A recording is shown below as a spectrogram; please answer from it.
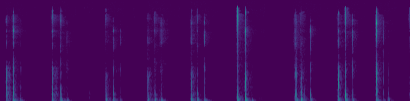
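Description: Long red nails tap on the faces of small, solid, round plastic game gem tokens lying on a mat, heard up close. The sound comes in nine short bursts of two or three quick taps each, separated by silence. Each tap is a dry, low, soft clicking knock that dies away almost instantly.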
